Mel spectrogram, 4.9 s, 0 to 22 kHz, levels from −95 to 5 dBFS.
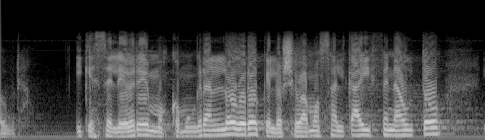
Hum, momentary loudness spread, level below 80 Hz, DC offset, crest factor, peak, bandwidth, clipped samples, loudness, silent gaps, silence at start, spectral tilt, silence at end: none; 10 LU; -52 dBFS; under 0.1%; 14 dB; -8 dBFS; 8.6 kHz; under 0.1%; -21 LUFS; none; 0 s; -6.5 dB/octave; 0.15 s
